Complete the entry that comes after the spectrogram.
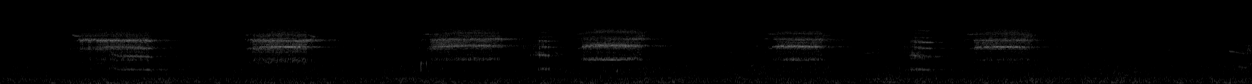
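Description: A bird calling over and over: about six short calls of under a second each, one every second or two, with a couple of shorter notes between them.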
